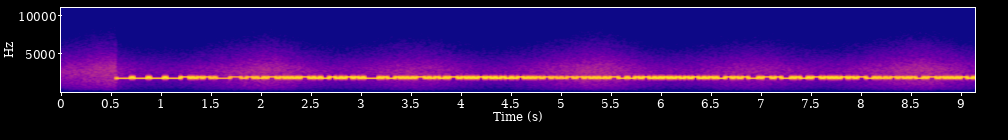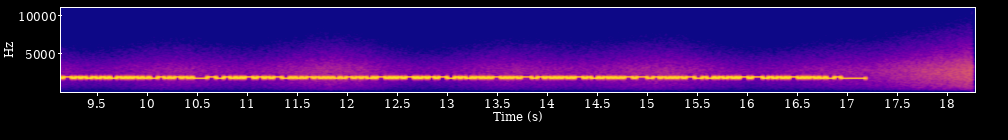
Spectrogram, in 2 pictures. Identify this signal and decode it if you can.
RTTY (45.45 baud, 170 Hz shift), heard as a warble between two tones, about 1900 Hz centre. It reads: THERE, BREWER WAS A FOUNDING MEMBER OF BERZELIUS, ONE OF YALES OLDEST SECRET SOCIETIES.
